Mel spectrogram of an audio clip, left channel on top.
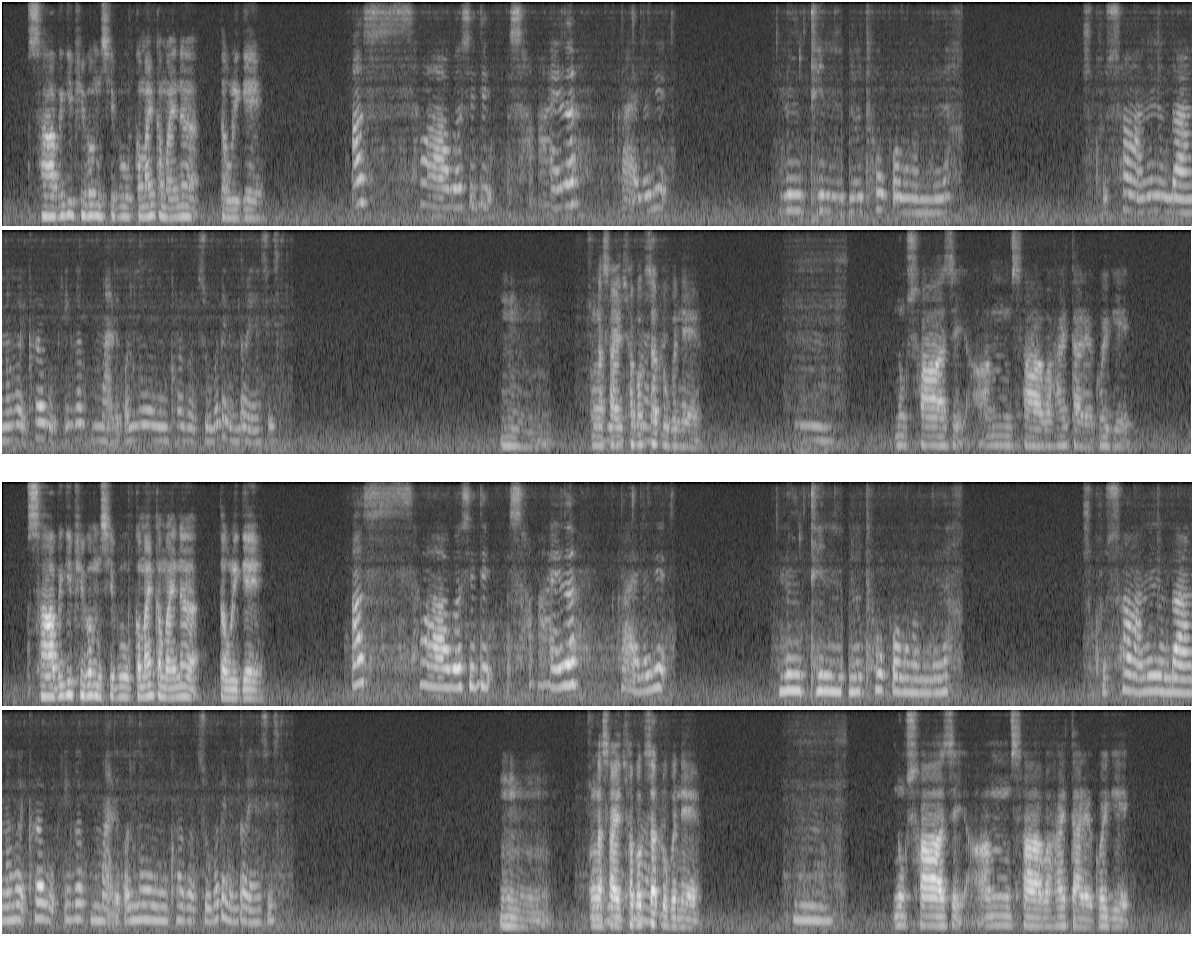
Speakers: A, on the right (about 80°); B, on the right (about 45°).
A: ꯁꯥꯕꯒꯤ ꯐꯤꯕꯝꯁꯤꯕꯨ ꯀꯃꯥꯏ ꯀꯃꯥꯏꯅ ꯇꯧꯔꯤꯒꯦ
B: ꯑꯁ ꯁꯥꯕꯁꯤꯗꯤ ꯁꯥꯏꯗ ꯀꯥꯏꯗꯒꯤ ꯅꯨꯡꯊꯤꯟ ꯊꯣꯛꯄꯕꯨ ꯉꯝꯗꯦꯅ ꯈꯨꯁꯥꯝꯅꯦ ꯅꯨꯡꯗꯥꯡꯅ ꯍꯣꯏ ꯈꯔꯕꯨ ꯏꯪꯉꯛꯄ ꯃꯥꯜꯂꯦꯀꯣ ꯅꯣꯡ ꯈꯔ ꯈꯔ ꯆꯨꯕ ꯀꯩꯅꯣꯝ ꯇꯧꯋꯦ ꯉꯁꯤꯁꯦ
A: ꯎꯝ
B: ꯆꯨꯈꯤꯕꯁꯨ
A: ꯉꯁꯥꯏ ꯊꯕꯛ
B: ꯃꯥꯜꯂꯦ
A: ꯆꯠꯂꯨꯕꯅꯦ
B: ꯎꯝ
A: ꯅꯨꯡꯁꯥꯁꯦ ꯌꯥꯝ ꯁꯥꯕ ꯍꯥꯏꯇꯔꯦ ꯑꯩꯈꯣꯏꯒꯤ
